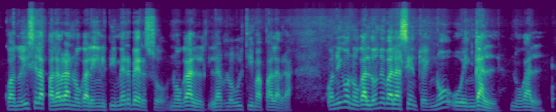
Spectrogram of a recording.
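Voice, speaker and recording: Man, teacher, Peruvian Spanish accent, rough gravelly tone, dry sound, explains and quizzes the class. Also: mid-range voice, fairly quick, fairly bright tone, no echo. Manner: explains and questions students, reads poems aloud. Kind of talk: classroom lesson.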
